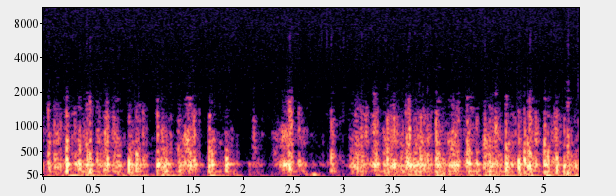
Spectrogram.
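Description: Long nails scratch fast across the top of a blue foam windscreen on a microphone, making a dense, muffled rustling and thumping with a low hum near 250 Hz and almost nothing bright. The scratching runs in quick bursts, briefly easing around the middle before picking back up steadily to the end.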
